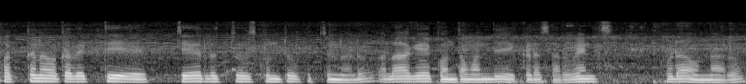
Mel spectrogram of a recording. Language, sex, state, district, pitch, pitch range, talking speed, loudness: Telugu, male, Andhra Pradesh, Sri Satya Sai, 125 Hz, 115-135 Hz, 95 wpm, -14 LUFS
